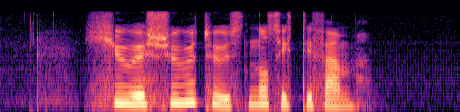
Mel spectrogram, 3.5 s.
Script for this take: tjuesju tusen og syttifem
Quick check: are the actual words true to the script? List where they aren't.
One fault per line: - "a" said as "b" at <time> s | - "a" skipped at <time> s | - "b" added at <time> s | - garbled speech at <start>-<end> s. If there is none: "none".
none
